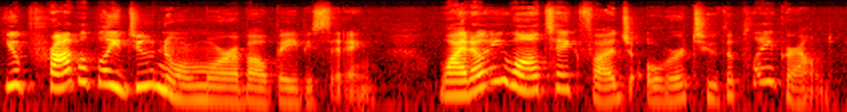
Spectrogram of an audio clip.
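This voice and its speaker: A woman's voice: medium pitch, huge pitch swings, normal speed, pitched above the performer's own voice. A woman voicing a harried, affectionate, anxious mother in a children's audiobook, fretful and coaxing. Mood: hesitant.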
